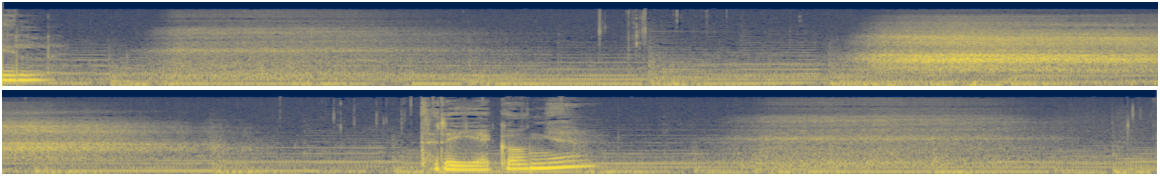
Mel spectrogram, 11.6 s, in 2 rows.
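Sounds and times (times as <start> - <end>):
speech: 0.0 - 0.4, 8.0 - 8.8
forceful exhale with open mouth, tongue out: 4.3 - 7.1.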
